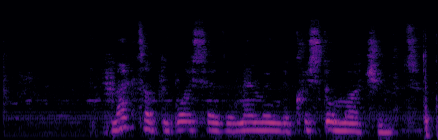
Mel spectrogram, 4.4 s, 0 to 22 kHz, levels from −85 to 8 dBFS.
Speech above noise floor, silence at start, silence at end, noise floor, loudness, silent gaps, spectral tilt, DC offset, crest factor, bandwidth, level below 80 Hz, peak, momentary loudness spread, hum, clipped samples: 23 dB; 0.05 s; 0 s; -70 dBFS; -47 LUFS; none; -4 dB/octave; under 0.1%; 16 dB; 14.5 kHz; -86 dBFS; -32 dBFS; 19 LU; none; under 0.1%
